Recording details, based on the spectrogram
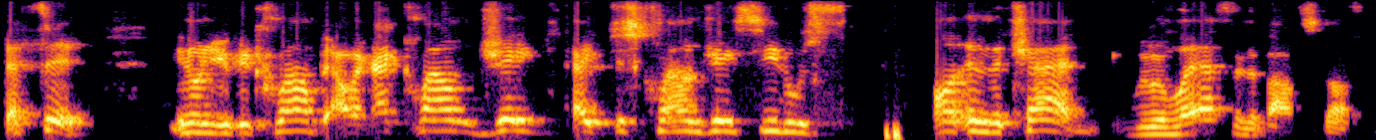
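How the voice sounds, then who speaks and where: A man's voice: high voice, lively intonation, normal speed, fairly bright tone. Sixty-year-old man, profane streetwise bro talk. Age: 60s. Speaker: guest in a livestream chat. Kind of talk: casual unscripted chat. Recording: dull lo-fi stream audio, clear background noise.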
